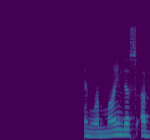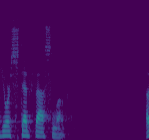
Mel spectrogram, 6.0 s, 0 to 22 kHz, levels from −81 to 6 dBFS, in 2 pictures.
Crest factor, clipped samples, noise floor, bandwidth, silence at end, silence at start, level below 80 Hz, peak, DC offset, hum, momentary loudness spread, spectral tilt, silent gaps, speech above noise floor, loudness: 20 dB; under 0.1%; -84 dBFS; 19.5 kHz; 0 s; 1.7 s; -84 dBFS; -30 dBFS; under 0.1%; none; 11 LU; -5.5 dB/octave; none; 38 dB; -46 LUFS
